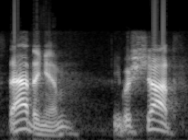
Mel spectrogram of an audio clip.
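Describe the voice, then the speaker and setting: An actor playing a flippant, self-assured private detective with a breezy, sardonic delivery in an old-time radio drama. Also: male voice, medium pitch, sing-song, a little slow. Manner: breezy, sardonic, dry wit. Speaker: lead actor and narrator. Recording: dull vintage radio recording with music.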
